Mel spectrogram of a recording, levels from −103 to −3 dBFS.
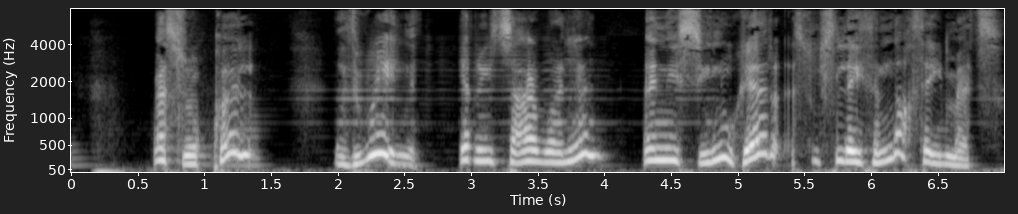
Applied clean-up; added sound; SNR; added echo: neural mask model DeepFilterNet 3.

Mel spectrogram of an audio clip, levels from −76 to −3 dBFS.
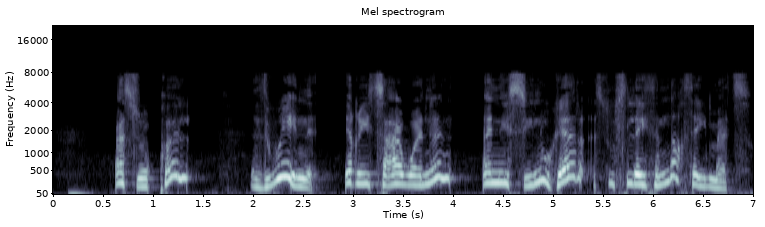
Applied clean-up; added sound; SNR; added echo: none; none; none; none.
